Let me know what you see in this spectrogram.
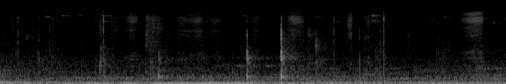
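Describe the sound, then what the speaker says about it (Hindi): A pen scratches across paper in short strokes and light taps, close and quiet, with a faint steady hum underneath. "चलिए लिखते हैं इसको भी।"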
